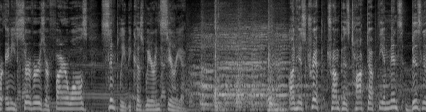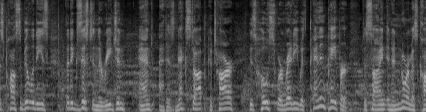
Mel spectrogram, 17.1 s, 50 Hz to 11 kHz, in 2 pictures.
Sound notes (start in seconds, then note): 1.4 foreign language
